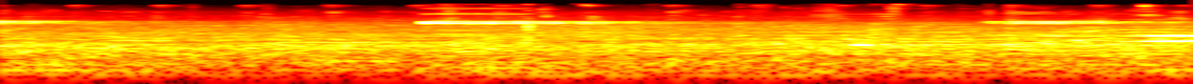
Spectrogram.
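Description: Referee whistles blowing short, shrill blasts in a large hall, one about a second and a half in and another near the end, over the steady hubbub of a crowd.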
